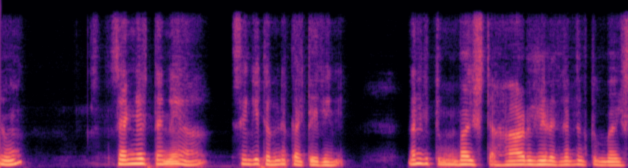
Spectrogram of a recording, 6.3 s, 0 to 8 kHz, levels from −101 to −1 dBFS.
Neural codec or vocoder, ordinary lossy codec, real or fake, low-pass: codec, 32 kHz, 1.9 kbps, SNAC; none; fake; 7.2 kHz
